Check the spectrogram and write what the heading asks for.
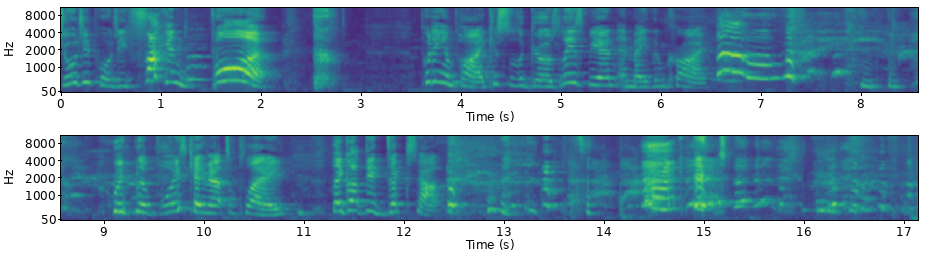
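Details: Teenager with Tourette syndrome reading a nursery rhyme aloud: involuntary vocal tics (coprolalia) intruding on the reading.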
